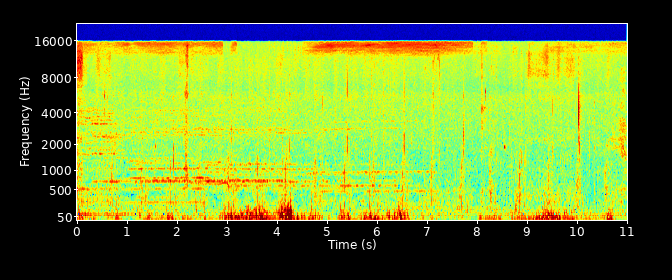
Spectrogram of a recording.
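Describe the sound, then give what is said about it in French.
Faint singing voices of a group of singers drift from far off across the village of Urtaka on 14 July, sustained and tuneful, while footsteps tap unevenly in the foreground over quiet outdoor ambience. “On les entend au loin. Les voix montent à travers le village.”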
